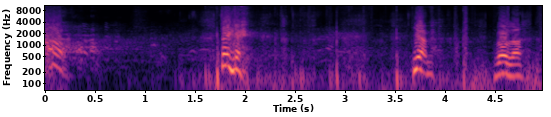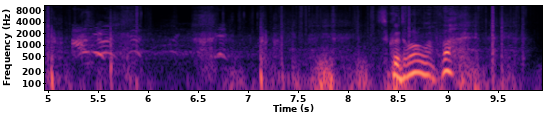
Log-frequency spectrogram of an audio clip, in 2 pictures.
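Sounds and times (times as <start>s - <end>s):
faint shouts of players: 5.2s - 6.8s.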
